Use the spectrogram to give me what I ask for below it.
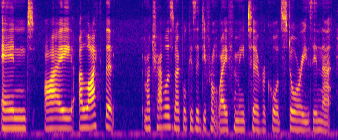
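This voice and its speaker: On a very clean recording with a silent background, a woman with an Australian accent speaks at a moderate pace with very wide pitch swings. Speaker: art journaling youtuber. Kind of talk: casual chat tutorial. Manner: chatty, hesitant with fillers.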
